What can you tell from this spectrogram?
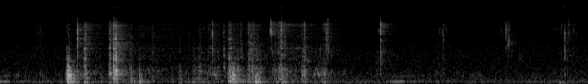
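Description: Irregular clicks, taps and light crinkling of small objects being handled close to the microphone, with two louder knocks about a second in and a cluster of them near the middle.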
